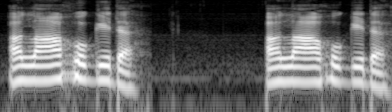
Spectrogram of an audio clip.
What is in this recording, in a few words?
"vlahoketv", Muscogee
